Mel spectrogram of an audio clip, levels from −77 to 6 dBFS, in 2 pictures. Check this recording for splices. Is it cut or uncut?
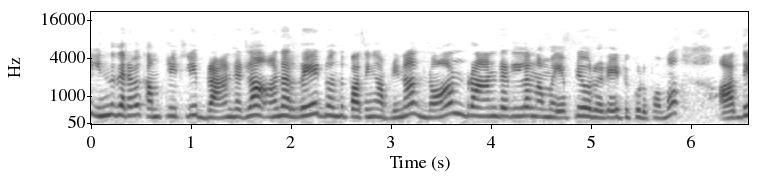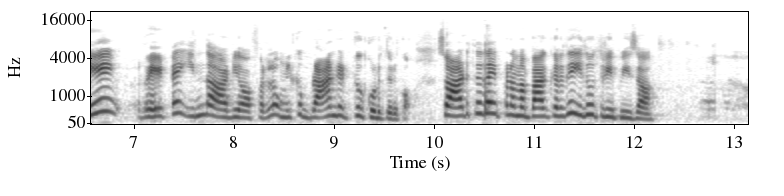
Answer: uncut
